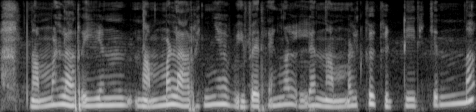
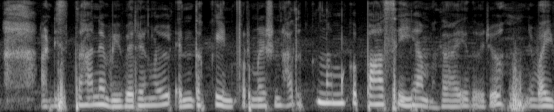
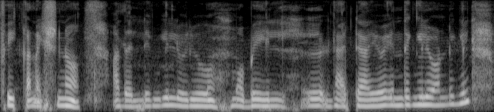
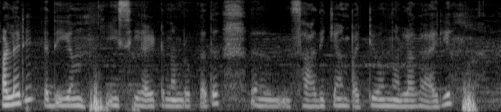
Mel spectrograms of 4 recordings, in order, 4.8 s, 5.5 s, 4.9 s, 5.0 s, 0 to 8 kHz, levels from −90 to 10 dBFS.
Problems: low volume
